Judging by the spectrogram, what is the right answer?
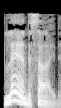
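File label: "landside", British English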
